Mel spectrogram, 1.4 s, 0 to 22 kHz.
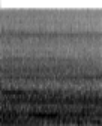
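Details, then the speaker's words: Honda CD70 single-cylinder motorcycle just after carburettor fitting: fast, steady buzz without hunting; idle speed too high, to be turned down by carburettor idle adjustment. "जी तो दोस्तों यह जब motor bike का carburettor fit किया जाता है तो accelerator जो है उसकी हाई होती है हम इसकी पहले आरपीएम स्लो करेंगे"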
